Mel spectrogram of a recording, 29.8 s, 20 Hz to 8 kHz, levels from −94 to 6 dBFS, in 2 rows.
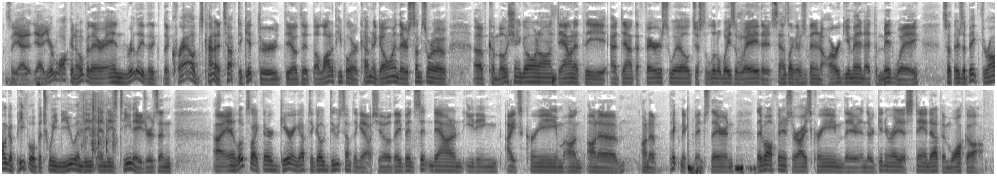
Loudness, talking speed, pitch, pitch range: -18 LUFS, 250 wpm, 105 Hz, 100-115 Hz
